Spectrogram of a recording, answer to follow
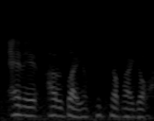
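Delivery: ordinary delivery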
